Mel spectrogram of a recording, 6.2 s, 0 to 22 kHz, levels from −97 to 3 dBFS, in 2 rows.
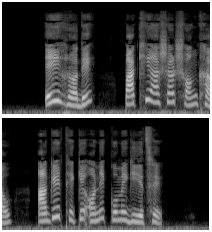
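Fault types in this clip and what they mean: Pre-echo: a burst of hiss lands just ahead of a sharp onset in the speech at about 4.07 to 4.09 s. The codec spreads the quantisation noise meant for the loud attack across its whole block, so the quiet gap before it fills with noise for about 20 ms and the onset sounds blurred. On a spectrogram it shows as a faint broadband smear before the attack's vertical edge; on the waveform the flat stretch before the attack is fuzzy.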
